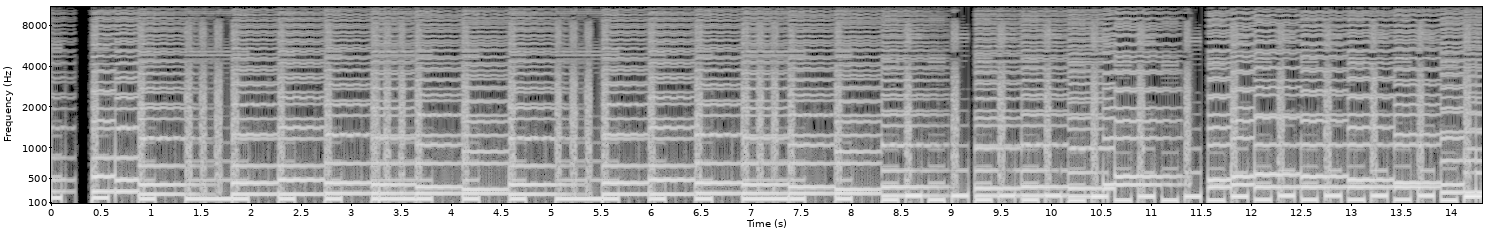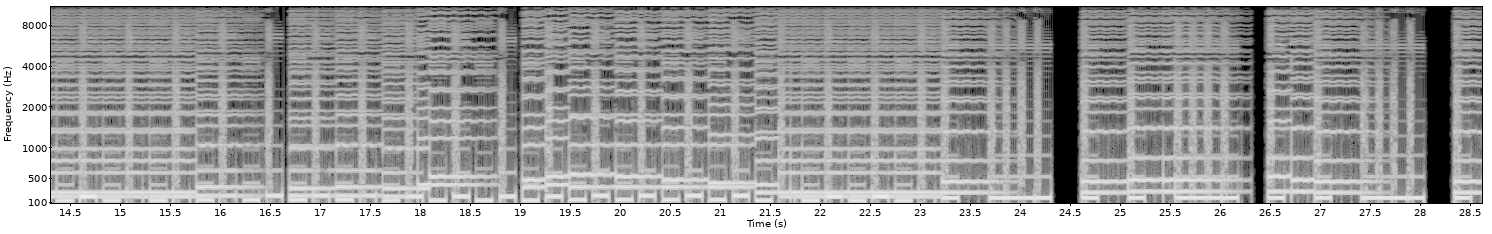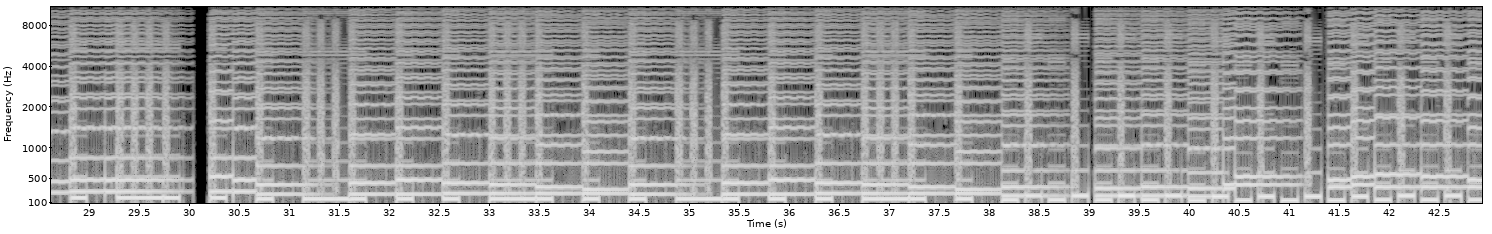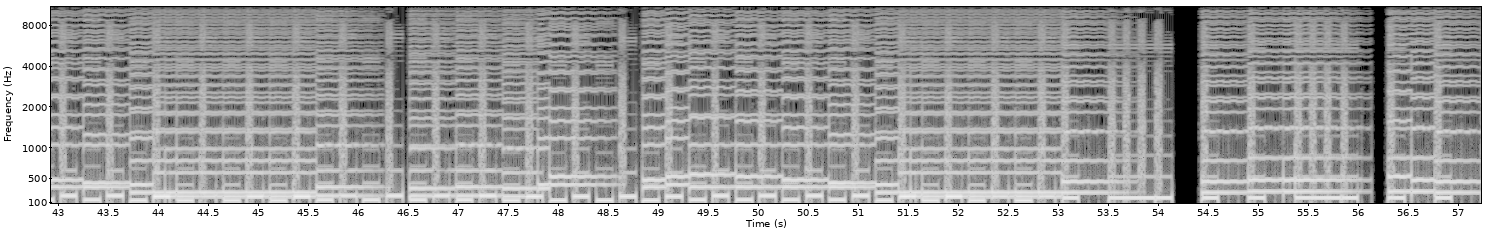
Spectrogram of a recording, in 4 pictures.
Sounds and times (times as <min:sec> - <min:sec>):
Rhythm and blues: 0:00.0 - 0:57.2.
